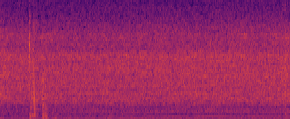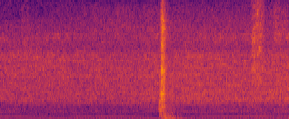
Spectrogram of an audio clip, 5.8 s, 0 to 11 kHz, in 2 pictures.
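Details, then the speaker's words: Chevy Malibu after repair for P0016/P0017 cam timing codes: smooth even idle, low steady hum, no ticking or chain rattle, only brief body noises; completely changed, absolutely quiet, healthy idle. "listen to this it's not even the same car anymore absolutely quiet i love it"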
